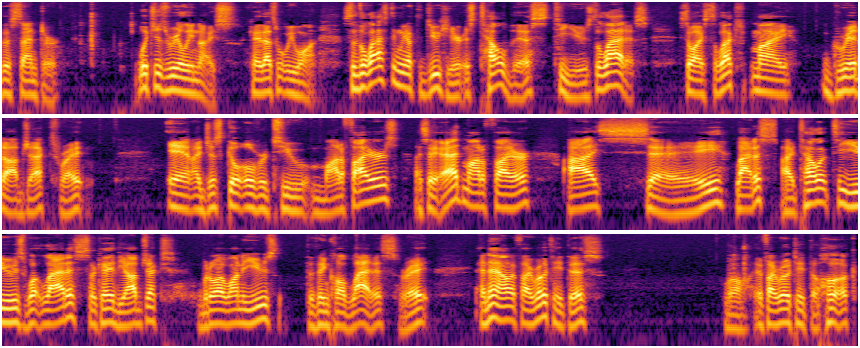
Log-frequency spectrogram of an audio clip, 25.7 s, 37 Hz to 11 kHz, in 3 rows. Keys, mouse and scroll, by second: 0.8 ctrl+z, 16.3-25.6 drag, 24.5 ctrl+z.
